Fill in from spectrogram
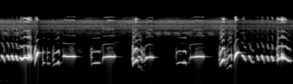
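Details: White-rumped shama, Aceh forest strain, in calm song to draw replies from other shamas: short bursts of rapid chattering notes alternating with clear steady whistles and sharp downward sweeps, phrases separated by brief pauses, with high hiss.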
